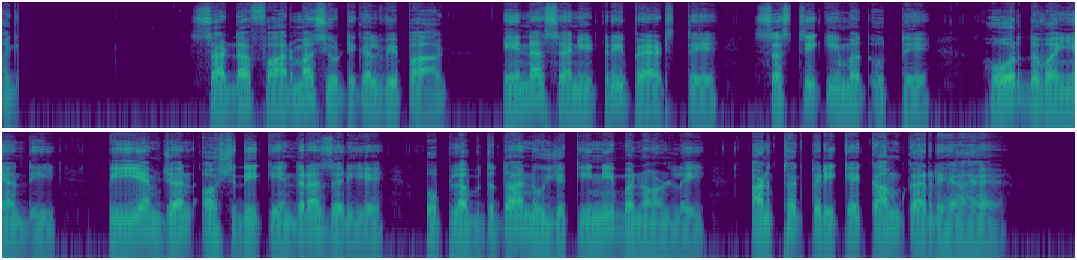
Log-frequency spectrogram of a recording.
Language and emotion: Punjabi, neutral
